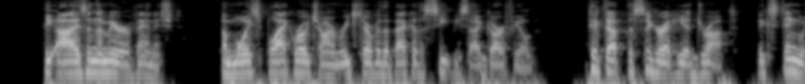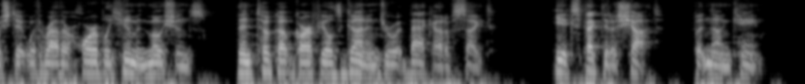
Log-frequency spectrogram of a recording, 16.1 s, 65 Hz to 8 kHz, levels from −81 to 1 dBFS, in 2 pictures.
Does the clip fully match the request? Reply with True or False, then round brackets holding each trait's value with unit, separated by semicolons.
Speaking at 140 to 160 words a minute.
False (195 wpm)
